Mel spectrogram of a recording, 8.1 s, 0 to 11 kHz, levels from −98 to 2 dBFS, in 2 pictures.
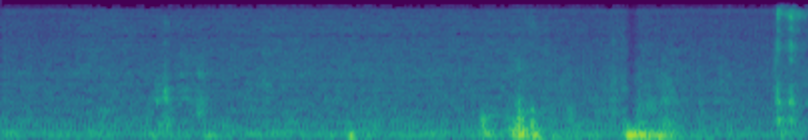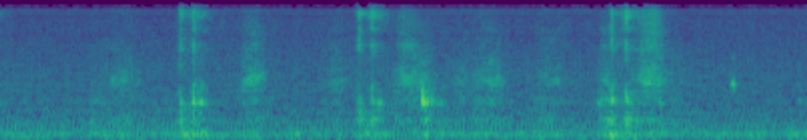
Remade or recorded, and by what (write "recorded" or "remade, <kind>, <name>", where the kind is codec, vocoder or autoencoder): remade, vocoder, Vocos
